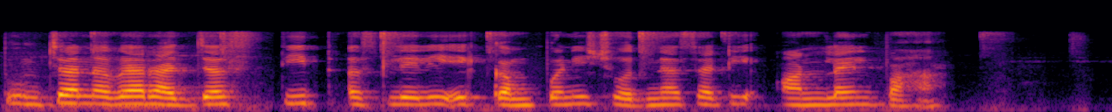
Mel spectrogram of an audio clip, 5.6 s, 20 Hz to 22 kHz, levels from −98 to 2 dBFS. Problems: constant background noise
